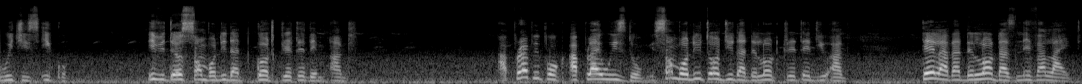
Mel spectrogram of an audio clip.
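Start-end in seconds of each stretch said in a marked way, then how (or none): none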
